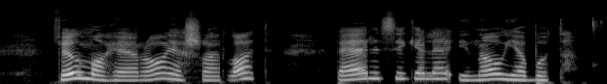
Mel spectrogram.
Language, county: Lithuanian, Kaunas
